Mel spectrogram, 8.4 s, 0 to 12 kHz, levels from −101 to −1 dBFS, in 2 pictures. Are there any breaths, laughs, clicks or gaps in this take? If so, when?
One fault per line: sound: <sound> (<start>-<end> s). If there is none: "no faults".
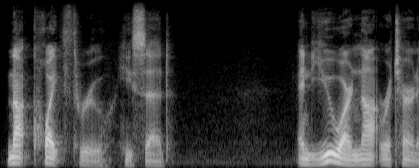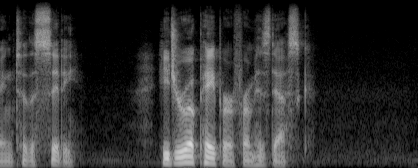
no faults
